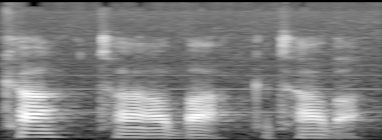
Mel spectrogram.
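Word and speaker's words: 片刃: But that's the kataba, pronounced kataba, and that means cuts one side.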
